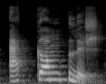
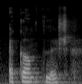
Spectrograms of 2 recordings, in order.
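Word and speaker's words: accomplish: वो का रही है बीच वाला जो पार्ट है उसको आपको लाउडर और लांगर बोलना है तो अब मैंने इसे अन प्रोनाउंस किया अकांप्लिश अकांप्लिश अकांप्लिश ना की aqumlish काफी सारे लोग कहते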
